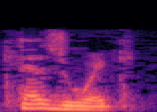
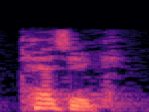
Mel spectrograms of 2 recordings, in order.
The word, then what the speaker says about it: Keswick: Joseph Jenkins he was what they call a Keswick man most Americans don't understand they've heard the word sometimes they pronounce it Keswick but it's Keswick by the way this was the first year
